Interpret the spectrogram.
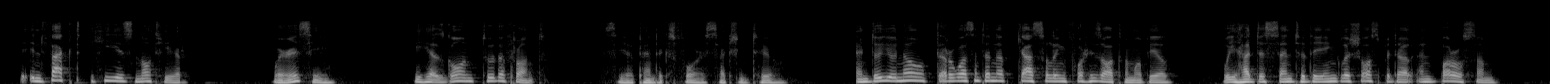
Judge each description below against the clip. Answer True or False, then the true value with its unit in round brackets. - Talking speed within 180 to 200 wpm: False (165 wpm)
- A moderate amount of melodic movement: False (7.2 semitones)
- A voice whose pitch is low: True (125 Hz)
